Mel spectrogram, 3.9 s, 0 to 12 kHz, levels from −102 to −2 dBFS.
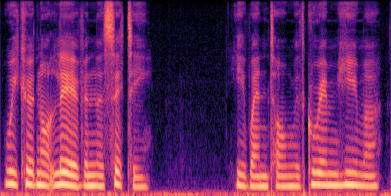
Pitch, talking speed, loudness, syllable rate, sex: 190 Hz, 200 wpm, -16 LUFS, 5.1 syllables/s, female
